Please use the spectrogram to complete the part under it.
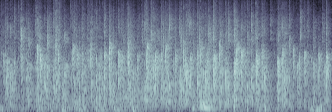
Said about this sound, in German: Wie ihr seht, ist es ein sehr komplexes Panel, es ist eine Hybridveranstaltung und deswegen möchte ich diesmal auch gerne schon mal an die Technik und die Leute, die das möglich gemacht haben, einen Dank schicken und einen kleinen Applaus.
